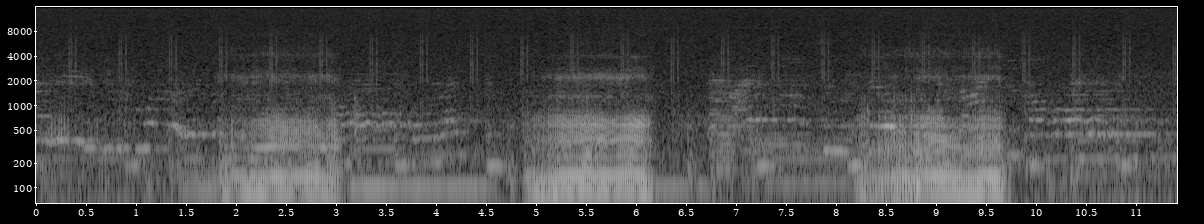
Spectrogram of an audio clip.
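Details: Senior Cane Corso dog snoring while asleep in the morning: three deep, rumbling snores over about eleven seconds, with quieter breaths between.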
